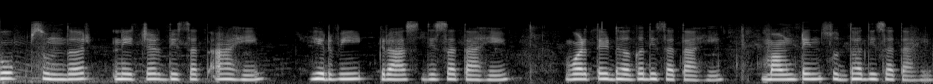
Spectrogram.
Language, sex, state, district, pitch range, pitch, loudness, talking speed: Marathi, female, Maharashtra, Sindhudurg, 230-250 Hz, 240 Hz, -16 LUFS, 110 wpm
